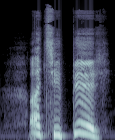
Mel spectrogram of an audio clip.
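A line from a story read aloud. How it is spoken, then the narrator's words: Sobbing. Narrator (Russian): рыдала миссис Пот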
